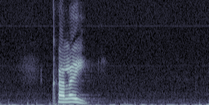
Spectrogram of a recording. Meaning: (noun) 1. art, skill 2. learning, erudition 3. treatise, book 4. brightness, splendor 5. language; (verb) 1. to become or be strewn or messy 2. to disperse 3. to be disordered 4. to strew
- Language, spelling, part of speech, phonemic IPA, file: Tamil, கலை, noun / verb, /kɐlɐɪ̯/, Ta-கலை.ogg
